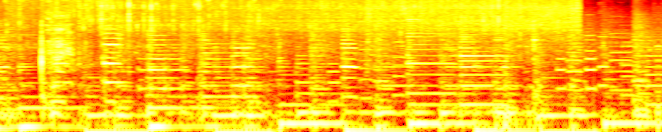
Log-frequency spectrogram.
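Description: Background music with a steady, pitched bass line, over the sizzle of meat pieces and carrot strips frying in oil in a nonstick pan as they are stirred.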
